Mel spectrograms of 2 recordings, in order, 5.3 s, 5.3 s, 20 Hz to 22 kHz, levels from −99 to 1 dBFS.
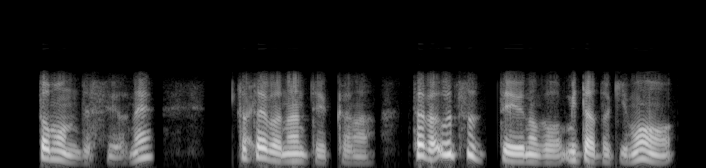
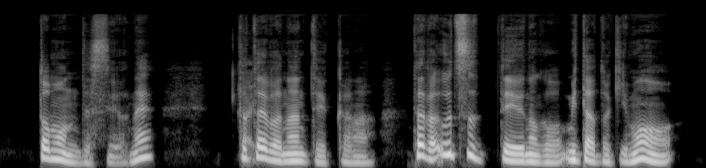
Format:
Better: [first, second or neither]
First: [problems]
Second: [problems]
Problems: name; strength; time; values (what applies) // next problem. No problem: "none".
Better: second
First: phone-call audio; nothing above 4 kHz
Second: none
